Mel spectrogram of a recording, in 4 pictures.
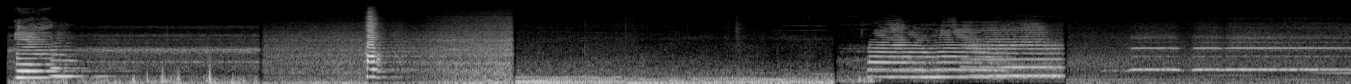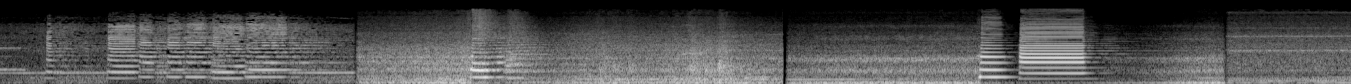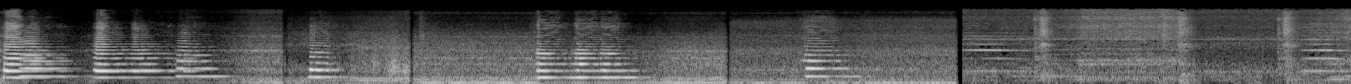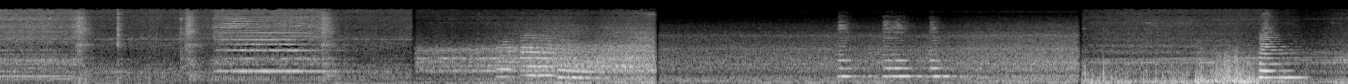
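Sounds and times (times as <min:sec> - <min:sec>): train horn two-note blasts: 0:00.1 - 0:01.1, 0:03.6 - 0:04.0, 0:08.6 - 0:10.7, 0:11.3 - 0:17.1, 0:18.2 - 0:19.0, 0:23.3 - 0:25.0, 0:27.0 - 0:29.4, 0:30.1 - 0:30.5, 0:32.4 - 0:33.5, 0:35.0 - 0:35.7, 0:42.7 - 0:43.9, 0:44.7 - 0:46.6, 0:48.9 - 0:50.2, 0:53.0 - 0:53.7
trains rumbling through station: 0:00.1 - 0:54.0.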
